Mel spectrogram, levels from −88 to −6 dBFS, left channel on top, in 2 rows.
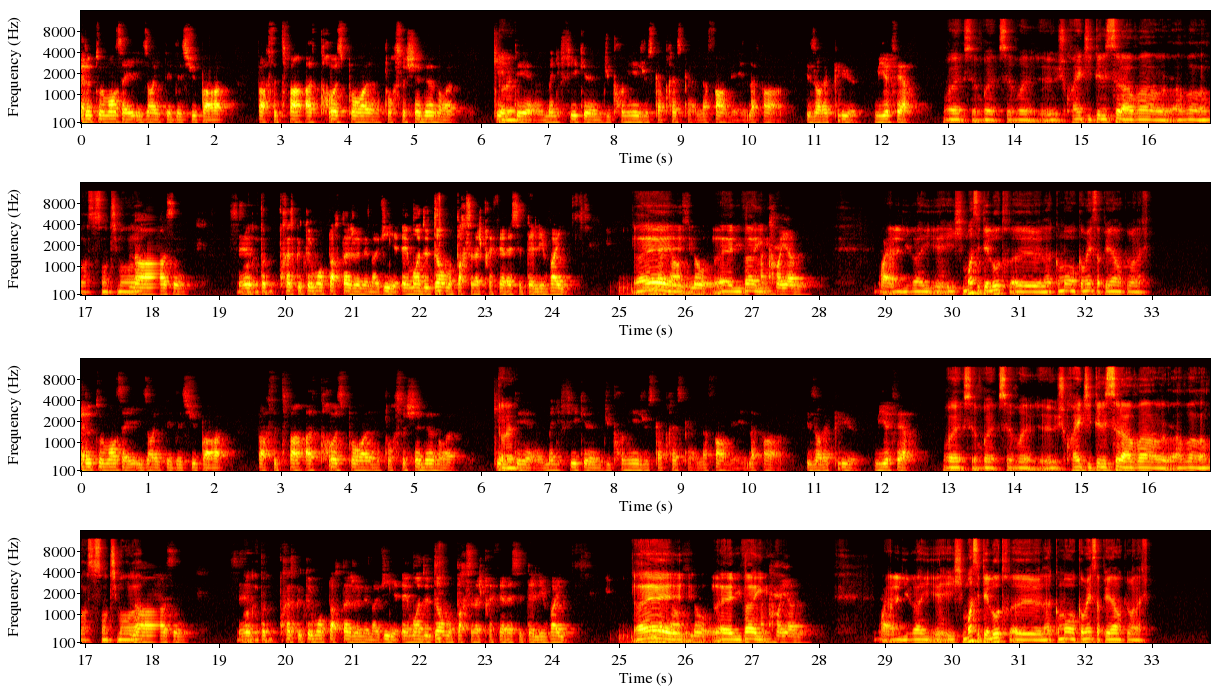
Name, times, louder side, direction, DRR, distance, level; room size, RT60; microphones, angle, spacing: voice 1, 0.0-2.3 2.7-5.6 6.2-10.5 10.9-11.7 11.9-12.5 17.6-18.5 19.3-24.3 25.3-26.6 27.3-27.9 28.9-29.3, left 3 dB, 40° left, 1.1 m, -30 dB
voice 2, 6.3-6.6 12.9-17.9 19.3-19.5 25.2-27.5 28.8-32.9, right 2 dB, 50° right, 1.1 m, -29 dB
8.4 x 6.2 x 5.7 m
head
